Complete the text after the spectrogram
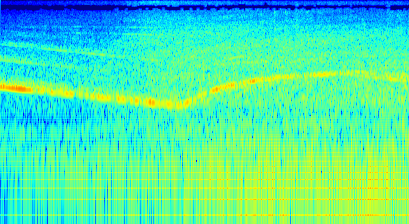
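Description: A car engine hums close by.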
